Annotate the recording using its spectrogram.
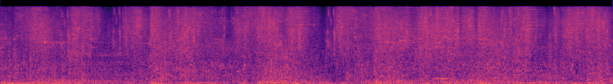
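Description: Magic spells burst and crackle in a fantasy battle game.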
